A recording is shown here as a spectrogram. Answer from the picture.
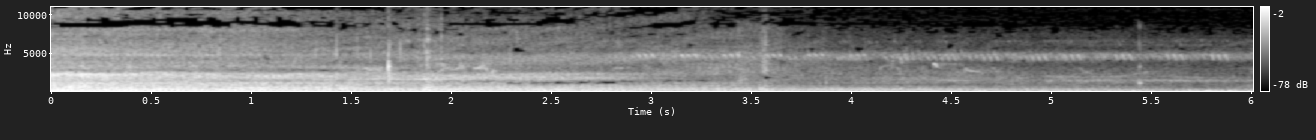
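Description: A motor vehicle's engine hum fading away steadily as it moves off, while a steady, high insect drone comes up in the second half.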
